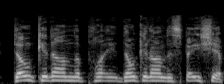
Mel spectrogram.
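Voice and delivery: put-on shouted yell, pitched way up. Retelling an ending where a man warns the boarding humans: imitating a man yelling. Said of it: "he yells out".

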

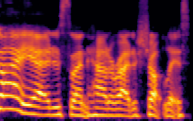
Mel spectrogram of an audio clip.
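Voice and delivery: put-on quick, breezy, offhand, blasé toss-off. Teasing a co-host for saying something so casually, mock-blasé. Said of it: "you just say it so blasé".

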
